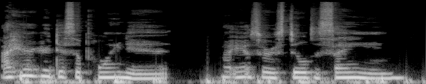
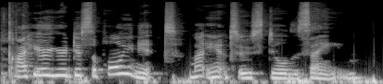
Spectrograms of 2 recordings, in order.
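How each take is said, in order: First: It is said in a calm, warm tone. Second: It is said in a sharp, combative tone.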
